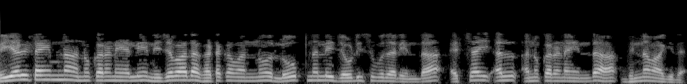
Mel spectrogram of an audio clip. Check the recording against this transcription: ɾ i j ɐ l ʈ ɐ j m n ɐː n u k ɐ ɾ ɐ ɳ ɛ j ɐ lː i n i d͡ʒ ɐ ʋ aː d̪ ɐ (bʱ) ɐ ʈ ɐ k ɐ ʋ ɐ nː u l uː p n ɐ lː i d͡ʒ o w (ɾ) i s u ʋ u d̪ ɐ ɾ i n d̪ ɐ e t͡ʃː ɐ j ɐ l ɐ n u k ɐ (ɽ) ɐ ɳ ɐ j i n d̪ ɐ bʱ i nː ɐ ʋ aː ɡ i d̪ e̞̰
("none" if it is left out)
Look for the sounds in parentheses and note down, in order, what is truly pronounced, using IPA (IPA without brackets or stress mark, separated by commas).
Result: ɡʱ, ɽ, ɾ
